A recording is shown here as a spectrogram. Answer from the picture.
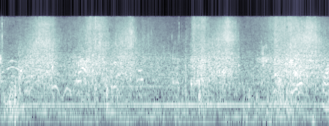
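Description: A small boat's motor running with a steady low hum, under wind buffeting the microphone and water washing against the hull.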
